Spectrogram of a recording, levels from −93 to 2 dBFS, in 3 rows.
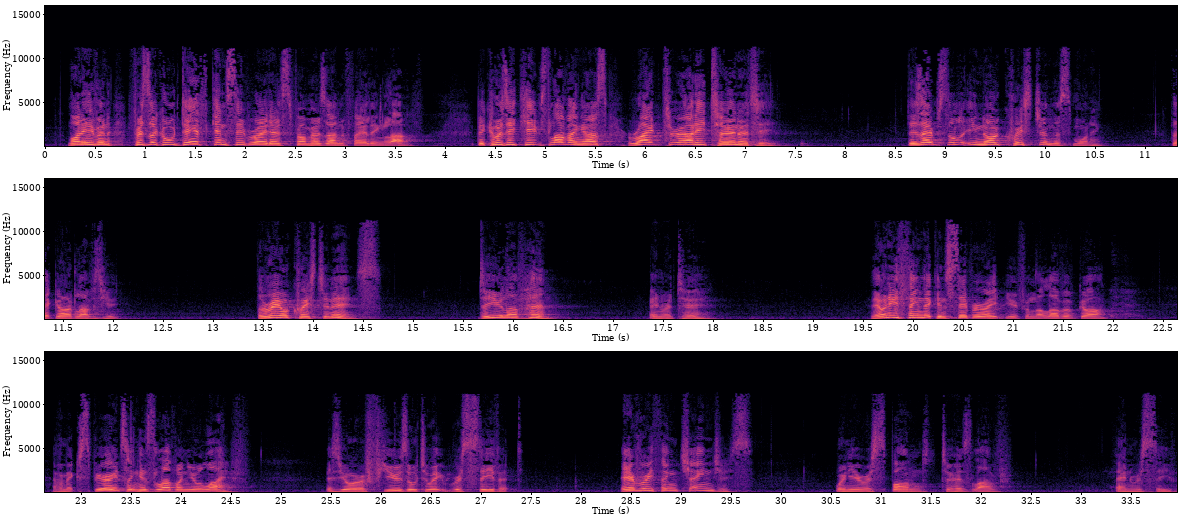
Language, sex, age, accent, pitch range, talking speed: English, male, 50-69, Australian, 110-185 Hz, 130 wpm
